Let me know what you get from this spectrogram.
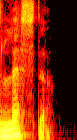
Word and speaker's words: Leicester: It's written as Leicester. He enunciated Leicester and then said Leicester slowly and sharply. But it's pronounced as Leicester. A sharp-faced woman replied, But why? Young language guy. Oh, I think it's something to do with the French.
